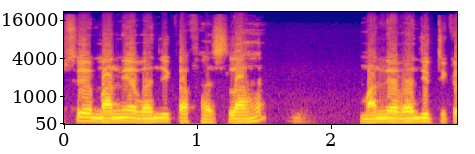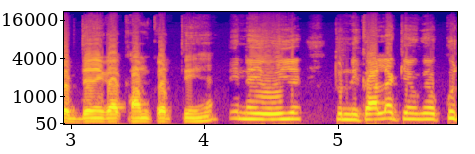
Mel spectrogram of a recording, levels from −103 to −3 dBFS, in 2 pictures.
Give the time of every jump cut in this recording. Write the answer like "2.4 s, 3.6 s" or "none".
4.2 s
